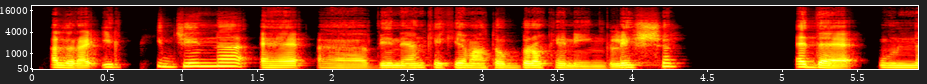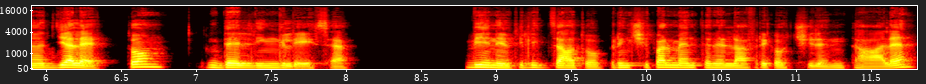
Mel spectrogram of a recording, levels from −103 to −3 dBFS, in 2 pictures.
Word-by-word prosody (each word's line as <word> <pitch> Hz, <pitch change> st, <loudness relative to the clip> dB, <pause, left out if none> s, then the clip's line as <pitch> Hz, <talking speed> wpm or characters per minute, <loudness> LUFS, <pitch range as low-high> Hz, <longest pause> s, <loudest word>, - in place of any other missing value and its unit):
Allora, 125 Hz, -4 st, +4 dB
il 160 Hz, -1 st, -6 dB
pidgin 210 Hz, +3 st, 0 dB
è 130 Hz, 0 st, +1 dB
ehm, 115 Hz, -2 st, -5 dB
viene 130 Hz, 0 st, 0 dB
anche 130 Hz, +1 st, -1 dB
chiamato 125 Hz, -2 st, 0 dB
broken 125 Hz, 0 st, +1 dB
english, 125 Hz, -, 0 dB, 0.8 s
ed 170 Hz, -4 st, +3 dB
è 115 Hz, -3 st, +4 dB
un 130 Hz, -1 st, 0 dB
dialetto 145 Hz, +6 st, +4 dB, 0.2 s
dell'inglese. 125 Hz, -6 st, -1 dB, 0.7 s
Viene 140 Hz, -3 st, +3 dB
utilizzato 120 Hz, -3 st, -2 dB
principalmente 135 Hz, 0 st, -2 dB
nell'Africa 120 Hz, -1 st, -3 dB
occidentale. 115 Hz, -1 st, -4 dB
130 Hz, 100 wpm, -24 LUFS, 120-140 Hz, 0.8 s, Allora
